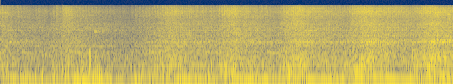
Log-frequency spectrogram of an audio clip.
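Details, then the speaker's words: Restored old Honda Astrea motorcycle after fitting an original starter dynamo in place of an imitation one: starts readily, low smooth exhaust burble rising and falling cleanly with throttle, no rattles or leaks; normal exhaust note. "Hai suaranya halus sekali KMI dia Jadi kalau kita nyalain staternya hai cespleng Hai suara knalpot halus kali"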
